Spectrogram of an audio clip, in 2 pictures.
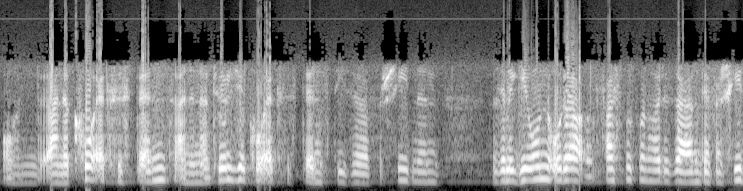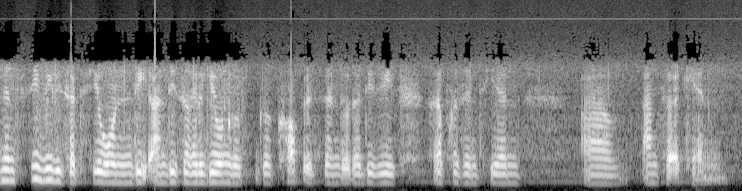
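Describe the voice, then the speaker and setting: A German woman in her forties talks slowly and reflectively, often stopping on "äh" and starting over. Her voice has a gravelly, creaky edge. It comes through a dull, muffled line with a faint hiss underneath. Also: low voice, steady tone. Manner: hesitant, many fillers and restarts. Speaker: interview guest, artist. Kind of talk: reflective interview answers.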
